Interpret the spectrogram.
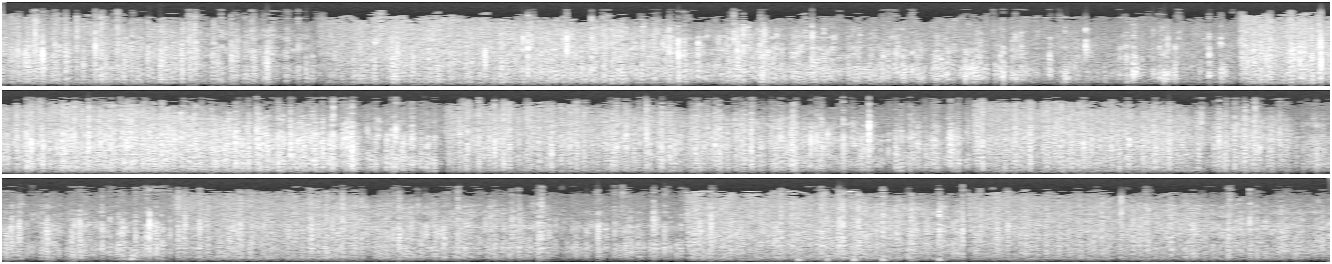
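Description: Steady rain, a dense crackle of drops falling on garden foliage, changing abruptly in tone several times.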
